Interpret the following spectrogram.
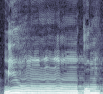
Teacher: nun sukun bertemu Kaf warna hijau ini namanya bacaan Ikfa Hakiki kita samarkan bunyi nun sukun tiga harakat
